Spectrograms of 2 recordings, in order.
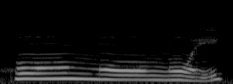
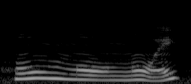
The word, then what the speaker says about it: Hōngongoi: For July, hōngongoi and hūrai. So hōngongoi looks like a mouthful, but you just make a break after each of those vowels.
